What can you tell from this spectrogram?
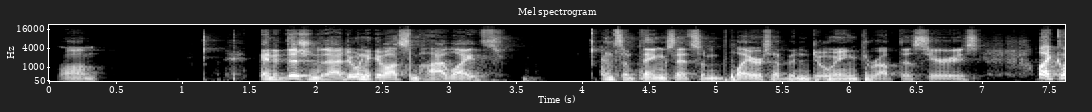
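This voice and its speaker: A young man hosting a casual sports podcast, chatty and loose, filling pauses with hums and fillers. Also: on the low side, fairly bright tone. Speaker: podcast host.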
